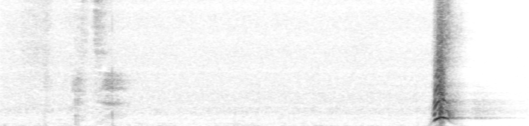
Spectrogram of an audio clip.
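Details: Samoyed waking its owner in the morning, after near silence, a single loud abrupt bark; faint soft sounds earlier.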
